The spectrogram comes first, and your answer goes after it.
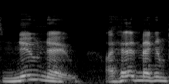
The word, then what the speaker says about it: Nonoo: You're saying it's Nonoo. I heard Meghan pronounce it this way. Yes, I was trying to remember how she pronounced it. It is Nonoo, isn't it? Not Nonoo.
